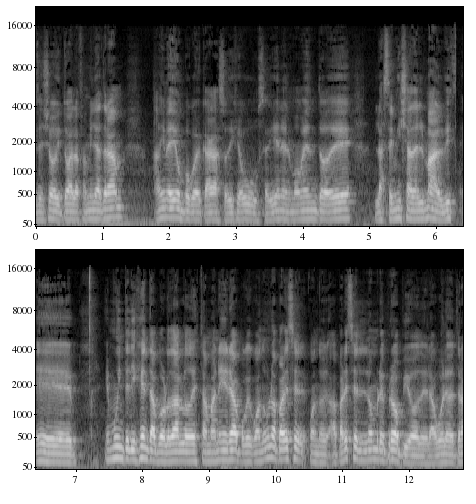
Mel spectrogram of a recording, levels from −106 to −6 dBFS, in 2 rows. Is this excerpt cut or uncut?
cut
